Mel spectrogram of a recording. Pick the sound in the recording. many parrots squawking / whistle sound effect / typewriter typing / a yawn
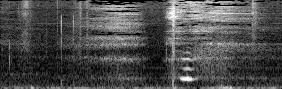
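a yawn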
